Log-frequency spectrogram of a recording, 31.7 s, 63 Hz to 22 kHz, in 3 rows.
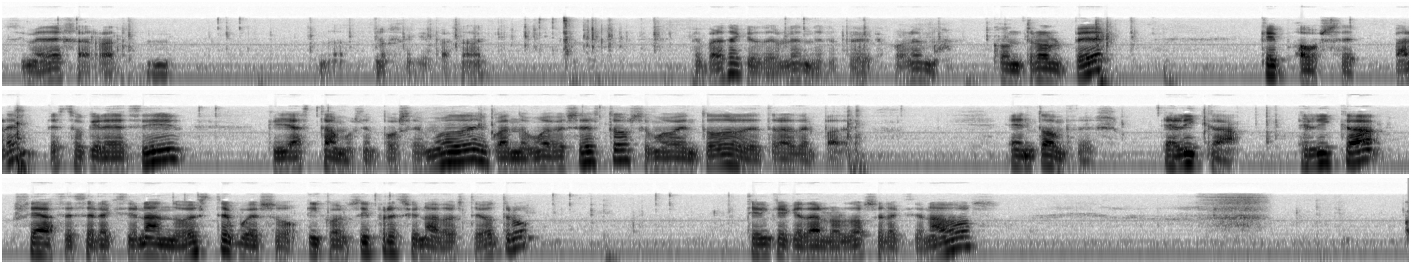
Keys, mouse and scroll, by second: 1.7 right click, 3.3 z, 4.4 ctrl+z, 8.3 ctrl+p, 12.2 click, 14.2 g, 19.6-20.1 shift+middle drag.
